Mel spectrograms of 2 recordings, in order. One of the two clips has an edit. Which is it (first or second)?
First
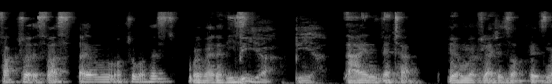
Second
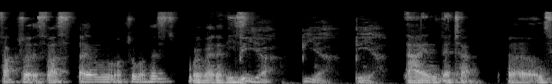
first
